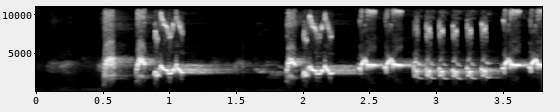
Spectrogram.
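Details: Sooty-headed bulbul in full voice, used as a lure call for attracting birds and as a tutor for training pet birds: loud, bubbly, warbling notes that slide and pulse at mid-high pitch, with a faint rumble at the start.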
